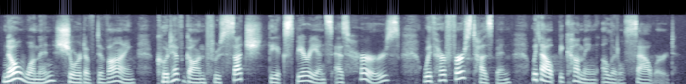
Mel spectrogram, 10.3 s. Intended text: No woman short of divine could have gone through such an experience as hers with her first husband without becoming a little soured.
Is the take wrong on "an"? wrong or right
wrong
